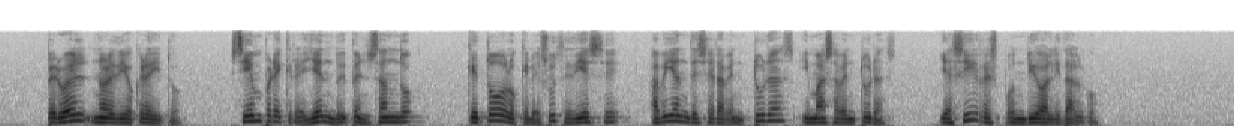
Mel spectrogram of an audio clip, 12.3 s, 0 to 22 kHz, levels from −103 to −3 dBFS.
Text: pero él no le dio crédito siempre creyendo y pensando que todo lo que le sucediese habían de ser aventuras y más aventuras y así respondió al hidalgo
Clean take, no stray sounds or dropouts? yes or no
yes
